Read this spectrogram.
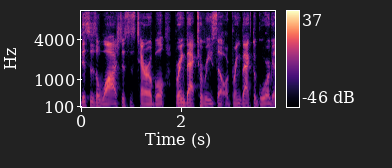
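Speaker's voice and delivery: ordinary talk, nothing marked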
